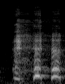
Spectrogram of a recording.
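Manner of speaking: loud bright laugh; burst of laughter. Real, not acted. Host laughing at the NBA news. Laughs at her own confusion.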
